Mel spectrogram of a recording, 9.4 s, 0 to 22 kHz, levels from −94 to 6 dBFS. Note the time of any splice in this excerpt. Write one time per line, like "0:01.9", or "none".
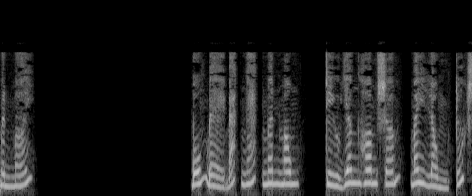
none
